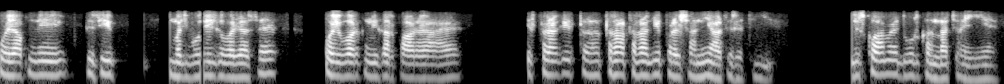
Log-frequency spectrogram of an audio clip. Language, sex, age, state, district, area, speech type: Urdu, male, 45-60, Uttar Pradesh, Rampur, urban, conversation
